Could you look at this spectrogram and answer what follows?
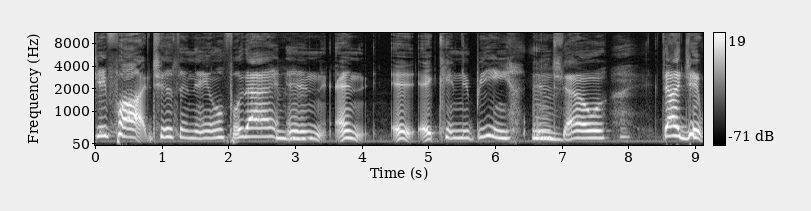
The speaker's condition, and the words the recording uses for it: Cerebral palsy. I have cerebral palsy. Okay. Which is not a sickness, but it just is a condition. Okay. That affects my speech and my movements.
